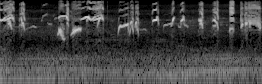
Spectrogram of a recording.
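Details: Oriental magpie-robin with its tail fully spread, singing fast 'nembak ngerol' phrases: a continuous string of bright bent whistles, slurred rising notes and crisp high chips packed closely together throughout.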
